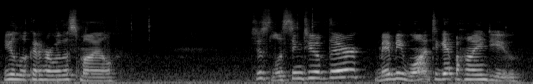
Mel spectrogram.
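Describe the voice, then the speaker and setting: Expressive woman streamer reading aloud, noisy background. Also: on the high side, a little fast. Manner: expressive reading broken by wry, self-deprecating asides. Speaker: streamer reading out a dating sim visual novel. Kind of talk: live game stream, narration read aloud with casual asides. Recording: clearly audible background noise.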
